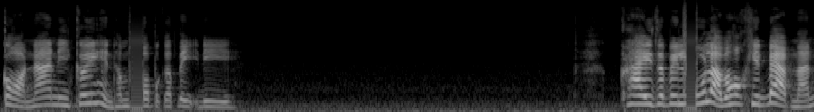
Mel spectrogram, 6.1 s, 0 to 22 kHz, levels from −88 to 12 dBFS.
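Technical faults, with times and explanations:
0.96–1.07 s and 5.12–5.22 s: intermittent contact. The speech drops out abruptly for 99 ms, then 77 ms, with a crackle at each edge and faint hiss in the gap. A loose plug or cable briefly opened the signal path before contact returned.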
